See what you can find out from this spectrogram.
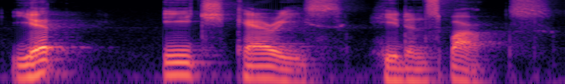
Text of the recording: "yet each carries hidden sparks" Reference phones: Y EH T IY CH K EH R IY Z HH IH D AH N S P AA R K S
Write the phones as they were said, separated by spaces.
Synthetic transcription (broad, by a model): Y EH T IY CH K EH R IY S HH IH D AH N S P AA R K S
